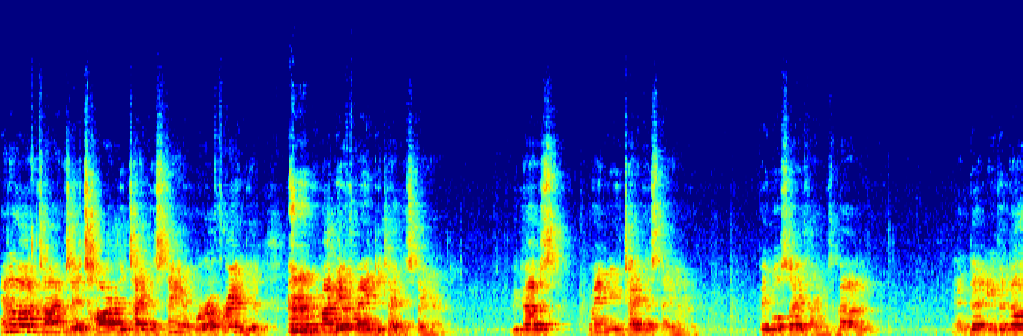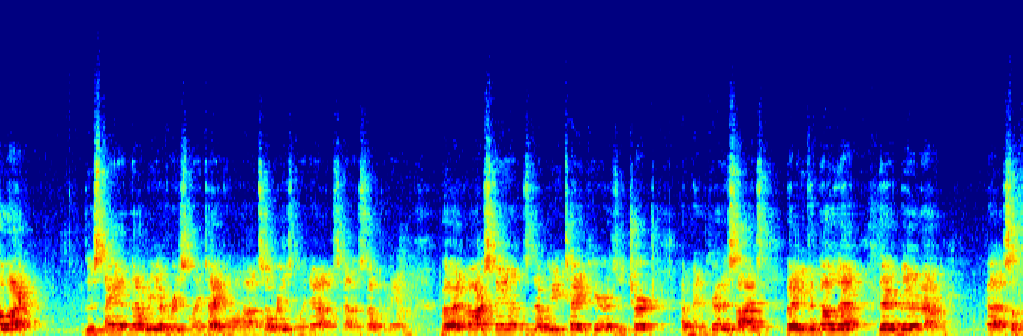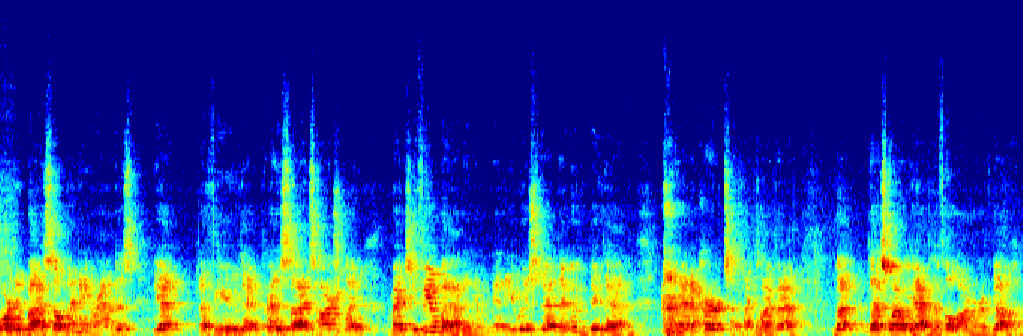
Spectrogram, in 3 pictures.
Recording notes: Preached at Briensburg UMC on October 27, 2019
